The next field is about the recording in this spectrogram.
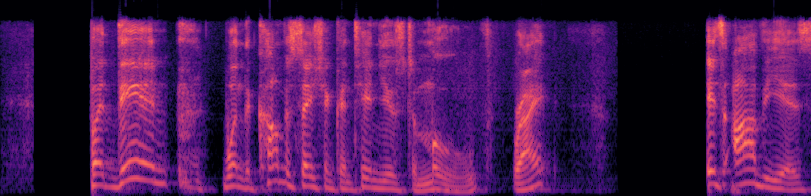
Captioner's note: cough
